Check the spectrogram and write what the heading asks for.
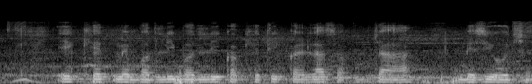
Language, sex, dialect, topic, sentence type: Maithili, male, Southern/Standard, agriculture, statement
